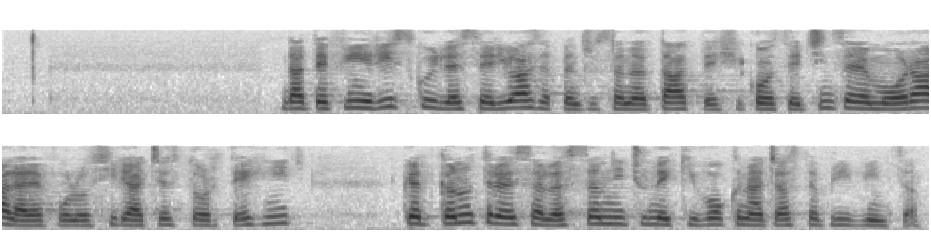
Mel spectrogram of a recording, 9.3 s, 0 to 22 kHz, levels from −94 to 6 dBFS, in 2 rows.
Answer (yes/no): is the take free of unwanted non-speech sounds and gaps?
yes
